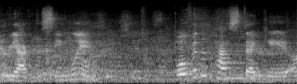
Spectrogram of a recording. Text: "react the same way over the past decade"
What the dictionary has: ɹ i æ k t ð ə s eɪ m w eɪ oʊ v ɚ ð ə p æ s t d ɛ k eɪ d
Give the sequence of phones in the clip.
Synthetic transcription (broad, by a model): ɹ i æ k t ð ə s eɪ m w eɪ oʊ v ɚ ð ə p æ s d ɛ k eɪ d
